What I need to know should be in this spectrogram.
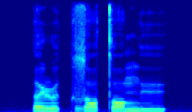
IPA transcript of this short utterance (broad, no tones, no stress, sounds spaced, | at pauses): ə ɭ ø k z ɔ t̪ ɔ ŋ y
